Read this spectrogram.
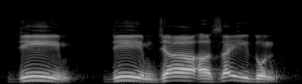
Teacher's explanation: جیم کی ادائیگی ہوتی ہے وسط زبان وسط تالو سے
